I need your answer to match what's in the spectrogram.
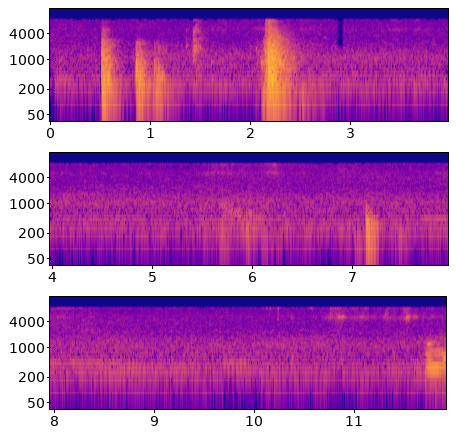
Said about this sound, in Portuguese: Só um minutinho que eu vou fechar aqui a porta.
